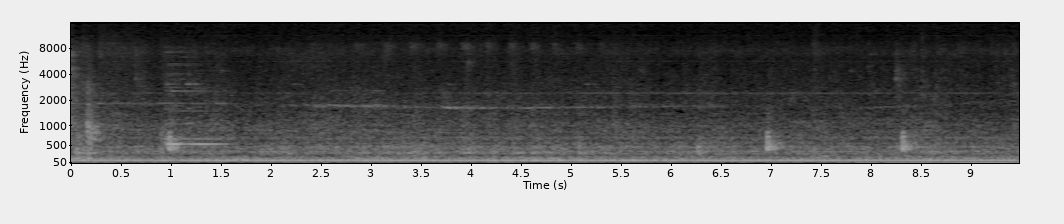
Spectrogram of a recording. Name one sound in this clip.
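A kitchen appliance beeps softly as its buttons are pressed.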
